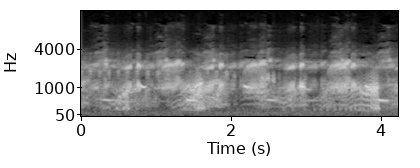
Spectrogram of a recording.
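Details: A frog chorus of steady overlapping croaks, rasping pulses mixed with brief whistle-like tones, swelling and easing in loudness every second or so.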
